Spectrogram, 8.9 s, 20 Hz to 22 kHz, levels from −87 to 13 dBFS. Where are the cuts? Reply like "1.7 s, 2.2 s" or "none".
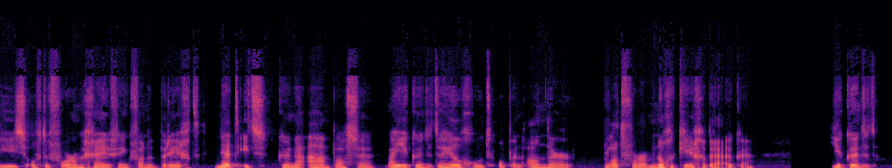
none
